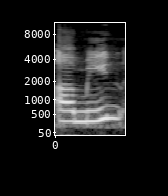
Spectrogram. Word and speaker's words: aamiin: keterangan annawawi mengatakan bahwa dalam bacaan Amin ada dua cara baca dipanjangkan dan dipendekkan yang dipanjangkan lebih dan keduanya huruf mim tidak ditasdid Syar Sahih Muslim Ada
